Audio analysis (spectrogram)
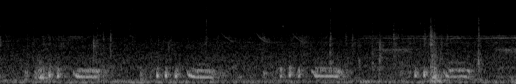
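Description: Soft, rhythmic cooing from a pigeon, several low throaty phrases repeating close by over a faint background hum.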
